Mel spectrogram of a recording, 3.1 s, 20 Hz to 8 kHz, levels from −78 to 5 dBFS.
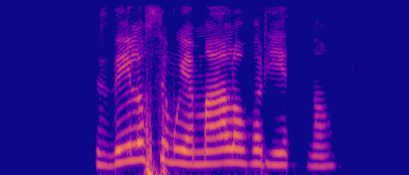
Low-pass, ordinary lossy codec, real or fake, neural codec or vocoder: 7.2 kHz; Opus, 16 kbps; real; none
